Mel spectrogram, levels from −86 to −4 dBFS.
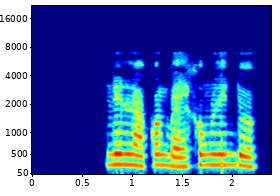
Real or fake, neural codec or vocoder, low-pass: real; none; 7.2 kHz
